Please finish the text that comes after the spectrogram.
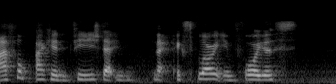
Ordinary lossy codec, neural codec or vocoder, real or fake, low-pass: none; codec, 16 kHz, 0.8 kbps, ZipCodec; fake; none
